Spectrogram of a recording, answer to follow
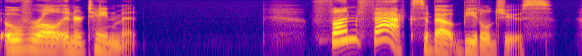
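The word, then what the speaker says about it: Betelgeuse: Beetlejuice like the star, but pronounced Beetlejuice in the movie.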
